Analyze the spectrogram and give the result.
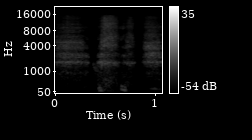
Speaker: can you hear my stomach growling on the microphone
